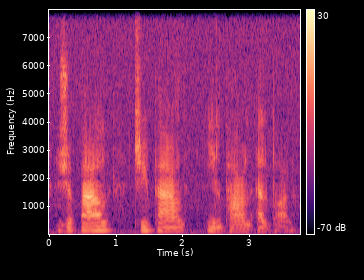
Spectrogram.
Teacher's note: Notice how the je, tu, and il, elle forms all sound the same, even though the tu form has the s. We don't pronounce it.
